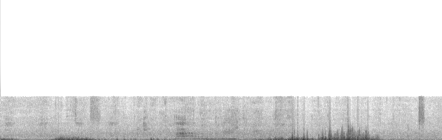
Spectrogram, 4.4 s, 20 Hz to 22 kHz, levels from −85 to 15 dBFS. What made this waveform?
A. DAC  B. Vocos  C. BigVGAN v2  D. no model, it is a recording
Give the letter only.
D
